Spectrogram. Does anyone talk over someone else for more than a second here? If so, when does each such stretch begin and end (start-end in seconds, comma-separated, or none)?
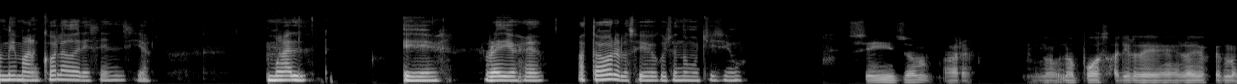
none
